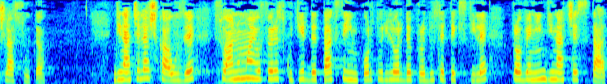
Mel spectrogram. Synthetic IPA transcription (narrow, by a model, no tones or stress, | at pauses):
t͡ʃlasut̪ə | d̪inat͡ʃe̞leaʃʲkauze̞suanumajo̞fe̞ɾəskut̪irʲd̪e̞t̪akse̞impo̞rt̪uɾilo̞rd̪e̞pɾo̞d̪use̞t̪e̞kst̪ile̞ | pɾo̞ve̞nind̪ːinat͡ʃe̞st̪st̪at̪̚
